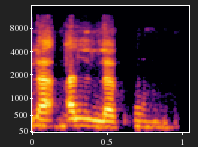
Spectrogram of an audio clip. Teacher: लाम को जल्द पढ़ेंगे ना लाम पे तजदीद है ना दो बार पढ़ेंगे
